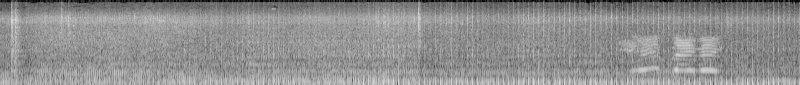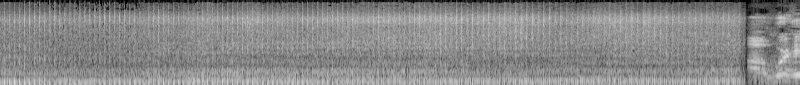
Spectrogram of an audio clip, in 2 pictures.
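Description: Small engine of a homemade ride-on lawnmower running steadily, with a brief voice faintly heard about six and a half seconds in. The engine sound cuts off abruptly near the end.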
